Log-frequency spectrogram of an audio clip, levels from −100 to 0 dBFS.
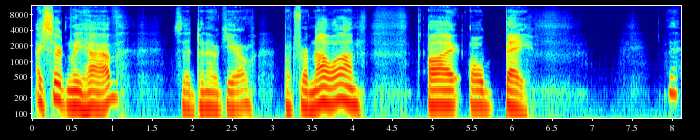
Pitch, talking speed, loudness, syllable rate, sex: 145 Hz, 80 wpm, -17 LUFS, 3.7 syllables/s, male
